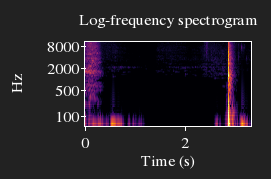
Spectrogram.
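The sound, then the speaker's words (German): A single sharp, loud hand slap swatting at a mosquito, following a brief soft rustle and near silence, with no one speaking. “Ich dachte eigentlich, er wollte Rick erschlagen. Zum Glück war es nur eine Mücke.”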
